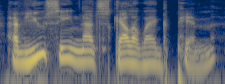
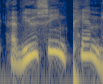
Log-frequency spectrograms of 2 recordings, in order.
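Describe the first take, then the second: First: Gruff, irritated demand; fuming. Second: High, loud, out-of-breath question; breathless. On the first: A narrator's reading. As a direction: grumble it out like a cross old foreman. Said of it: "Fanafru fumed". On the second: Acted. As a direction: gasp it out after running. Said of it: "breathless and red in the face".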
